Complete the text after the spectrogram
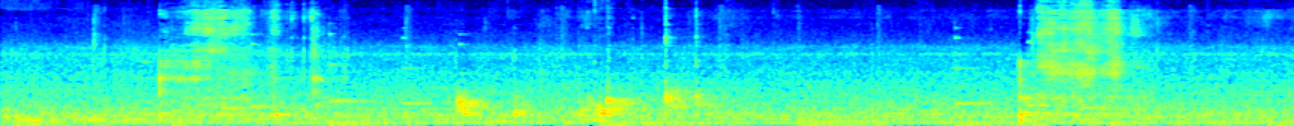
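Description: A knife blade scrapes across a cutting board.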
